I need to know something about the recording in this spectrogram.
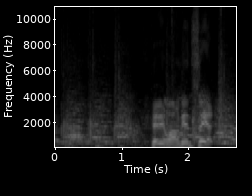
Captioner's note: crowd chanting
